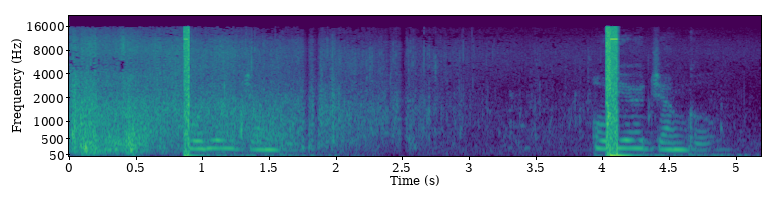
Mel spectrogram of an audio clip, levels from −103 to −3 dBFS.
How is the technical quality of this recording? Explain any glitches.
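The recording has clear technical faults: two bursts of garbage data, a pair of concealed dropouts and one brief stall.

Uninitialised buffer: at 0.86 to 0.90 s and again at 4.03 to 4.11 s, a buffer was played out before any audio had been written into it, so whatever stale memory it held was read as samples. The result is a sudden, loud blast of digital noise lasting 40 ms and then 80 ms, which fits whole blocks of those lengths. On a waveform these are abrupt slabs. A spectrogram shows broadband vertical bars, with tonal lines possible if the leftover values repeat.

Short concealed packet loss: two back-to-back gaps, at 1.75 to 1.82 s and 1.83 to 1.89 s, each with about 40 ms of audio that never arrived. The decoder covered them by extending the preceding sound, roughly 34 ms and 29 ms of synthetic fill, then crossfaded back. This is heard as a quick smear or wobble, and anything brief in that stretch can disappear. 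On a spectrogram, harmonics flatten or repeat unnaturally, or turn into shaped noise, with soft seams at each boundary.

Short stall from a late packet: between 2.48 and 2.61 s, a packet came late and the jitter buffer ran dry. The receiver stretched the last sound by about 37 ms until the data turned up, then carried on from where it stopped, so nothing is lost. The timing shifted by 37 ms, and about 9 ms was later trimmed to catch up. It sounds like a momentarily held sound with a faint buzz or dip. A spectrogram shows a short, frozen, elongated segment.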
